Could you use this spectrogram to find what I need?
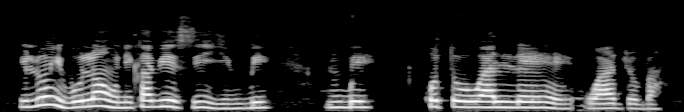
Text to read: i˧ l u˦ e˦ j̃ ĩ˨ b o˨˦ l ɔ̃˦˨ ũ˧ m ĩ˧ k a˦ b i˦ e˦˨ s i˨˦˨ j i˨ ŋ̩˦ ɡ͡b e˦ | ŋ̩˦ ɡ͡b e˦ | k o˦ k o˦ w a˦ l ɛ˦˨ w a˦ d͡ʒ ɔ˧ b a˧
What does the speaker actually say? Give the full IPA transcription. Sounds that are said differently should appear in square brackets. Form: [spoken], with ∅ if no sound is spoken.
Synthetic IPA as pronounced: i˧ l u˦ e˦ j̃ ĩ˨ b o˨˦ l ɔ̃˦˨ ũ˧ [n] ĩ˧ k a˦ b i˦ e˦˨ s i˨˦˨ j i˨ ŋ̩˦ ɡ͡b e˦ | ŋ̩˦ ɡ͡b e˦ | k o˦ [t] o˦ w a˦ l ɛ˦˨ w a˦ d͡ʒ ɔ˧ b a˧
